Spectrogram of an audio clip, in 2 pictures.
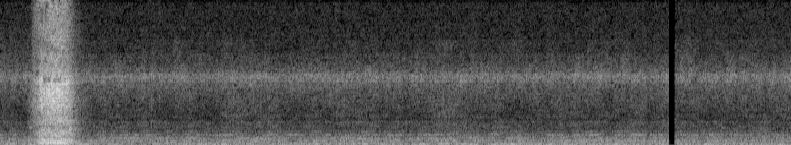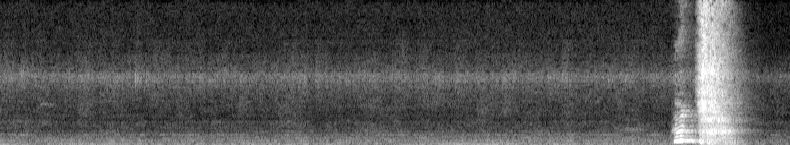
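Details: A quiet snort-like burst, a long near-silent pause, then one loud sharp sneeze, induced by tickling the nose with cotton during a sneezing challenge; sneeze.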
